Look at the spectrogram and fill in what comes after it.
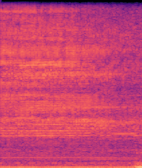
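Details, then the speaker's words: Steady mechanical buzzing and rattling of a power-assisted liposuction cannula running continuously during pubic-area liposuction on an awake, lightly sedated patient under local numbing; fat transferred to breast. "and once everything is all numbed up the actual sucking of the fat is not painful"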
